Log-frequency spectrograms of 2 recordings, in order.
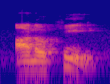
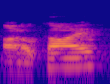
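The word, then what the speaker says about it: אָנֹכִי: Or as they pronounce it, according to the vowel points, anoki, all right? Some may pronounce it anakia, all right? But we pronounce it anokai, which means I, okay?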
